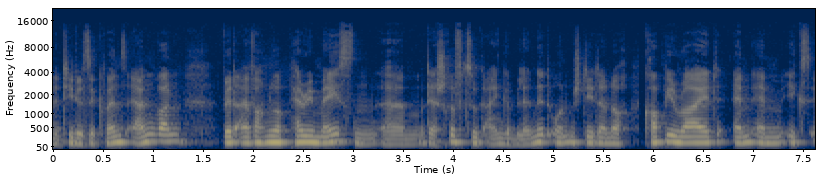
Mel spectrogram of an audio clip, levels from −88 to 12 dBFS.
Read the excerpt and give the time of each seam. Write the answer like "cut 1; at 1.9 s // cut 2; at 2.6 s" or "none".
cut 1; at 5.8 s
